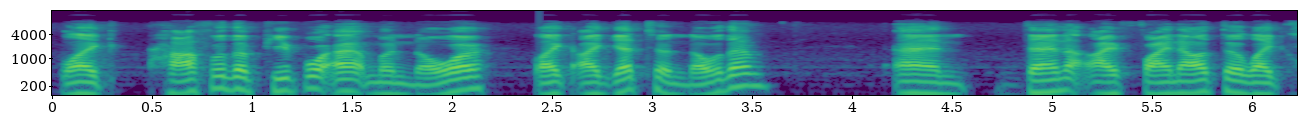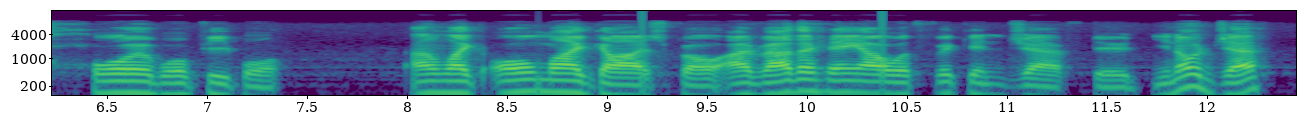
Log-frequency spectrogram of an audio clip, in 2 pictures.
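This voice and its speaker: This podcast host, a young American man, talks a little slowly in a medium-pitched, darkish voice. His casual chat is slangy and meandering, and he keeps interrupting his own thoughts. The audio has no echo and lacks high frequencies.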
